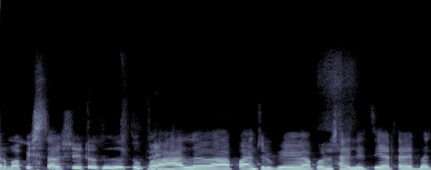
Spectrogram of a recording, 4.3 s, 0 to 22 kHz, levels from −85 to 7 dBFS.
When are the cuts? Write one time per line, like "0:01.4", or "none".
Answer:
0:01.5

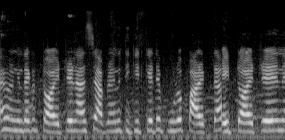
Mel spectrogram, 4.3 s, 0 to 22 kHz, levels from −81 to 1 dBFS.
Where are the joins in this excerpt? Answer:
0:03.3

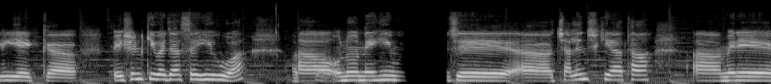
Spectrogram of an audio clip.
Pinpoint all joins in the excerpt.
none

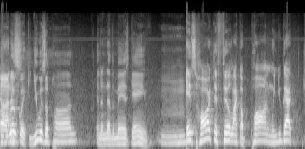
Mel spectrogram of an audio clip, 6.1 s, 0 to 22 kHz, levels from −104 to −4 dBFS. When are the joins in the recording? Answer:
none

